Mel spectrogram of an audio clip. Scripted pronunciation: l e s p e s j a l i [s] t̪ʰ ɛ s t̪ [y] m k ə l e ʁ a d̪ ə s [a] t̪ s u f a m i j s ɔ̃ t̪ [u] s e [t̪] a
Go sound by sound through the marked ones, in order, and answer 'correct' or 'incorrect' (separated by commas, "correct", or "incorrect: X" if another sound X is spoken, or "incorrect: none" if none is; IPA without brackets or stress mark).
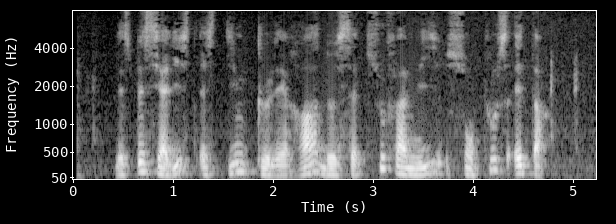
correct, incorrect: i, incorrect: ɛ, correct, correct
